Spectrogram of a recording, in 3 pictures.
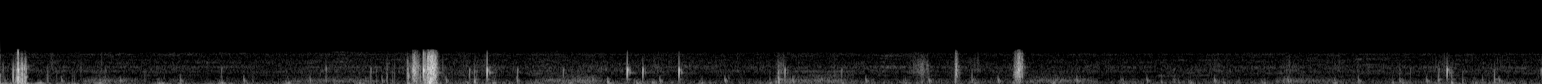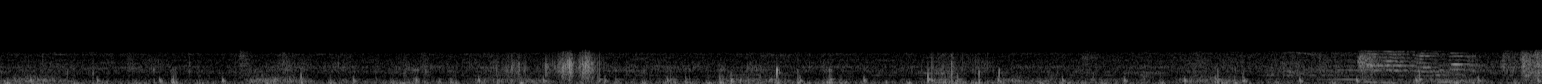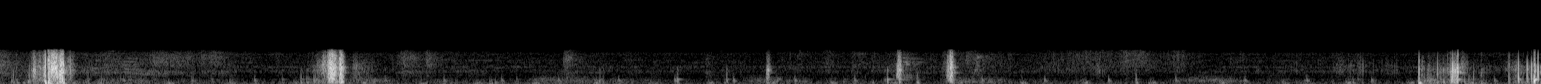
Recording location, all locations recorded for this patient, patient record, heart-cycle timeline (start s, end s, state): aortic valve (AV)
aortic valve (AV)+pulmonary valve (PV)+tricuspid valve (TV)
#Age: Child
#Sex: Male
#Height: 164.0 cm
#Weight: 70.7 kg
#Pregnancy status: False
#Murmur: Absent
#Murmur locations: nan
#Most audible location: nan
#Systolic murmur timing: nan
#Systolic murmur shape: nan
#Systolic murmur grading: nan
#Systolic murmur pitch: nan
#Systolic murmur quality: nan
#Diastolic murmur timing: nan
#Diastolic murmur shape: nan
#Diastolic murmur grading: nan
#Diastolic murmur pitch: nan
#Diastolic murmur quality: nan
#Outcome: Normal
#Campaign: 2014 screening campaign
0.00	11.88	unannotated
11.88	11.96	S1
11.96	12.14	systole
12.14	12.22	S2
12.22	12.64	diastole
12.64	12.72	S1
12.72	12.88	systole
12.88	12.96	S2
12.96	13.32	diastole
13.32	13.42	S1
13.42	13.58	systole
13.58	13.66	S2
13.66	13.98	diastole
13.98	14.08	S1
14.08	14.26	systole
14.26	14.34	S2
14.34	14.50	diastole
14.50	14.60	S1
14.60	14.74	systole
14.74	14.80	S2
14.80	14.96	diastole
14.96	46.26	unannotated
